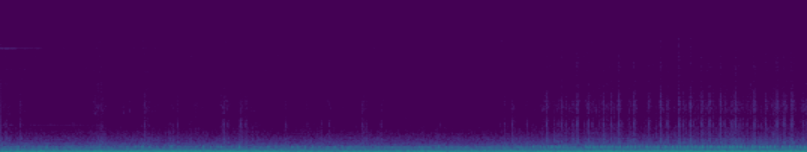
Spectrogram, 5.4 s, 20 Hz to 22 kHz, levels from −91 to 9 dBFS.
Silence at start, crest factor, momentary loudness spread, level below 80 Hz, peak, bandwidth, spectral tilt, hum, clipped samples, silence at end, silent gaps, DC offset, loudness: 0 s; 12 dB; 5 LU; -44 dBFS; -30 dBFS; 7.2 kHz; -9 dB/octave; none; under 0.1%; 0 s; none; under 0.1%; -46 LUFS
